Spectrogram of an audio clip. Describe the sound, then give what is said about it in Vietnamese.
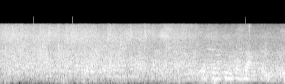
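A crowd applauds to give thanks to God, a dense, even wash of many hands clapping at once, sustained at a loud level for several seconds without pause. “Chúng ta cho một tràng pháo tay nữa để chúng ta tạ ơn Chúa.”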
